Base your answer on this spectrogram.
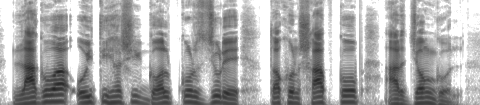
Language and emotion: Bengali, neutral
